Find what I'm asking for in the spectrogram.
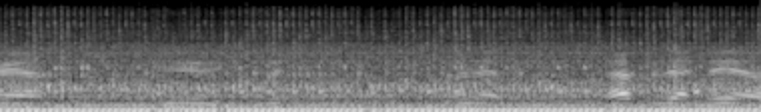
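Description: A farm tractor engine chugs steadily at a low idle close by, a heavy rhythmic rumble running throughout, while someone talks over it.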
